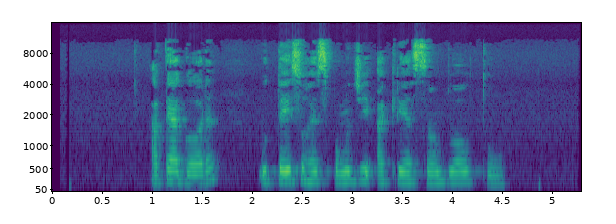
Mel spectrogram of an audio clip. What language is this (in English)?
Portuguese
